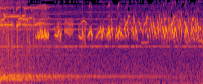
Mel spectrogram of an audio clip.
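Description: A flock of small birds singing together, a dense rapid twittering of high chirps that starts about a second in.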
